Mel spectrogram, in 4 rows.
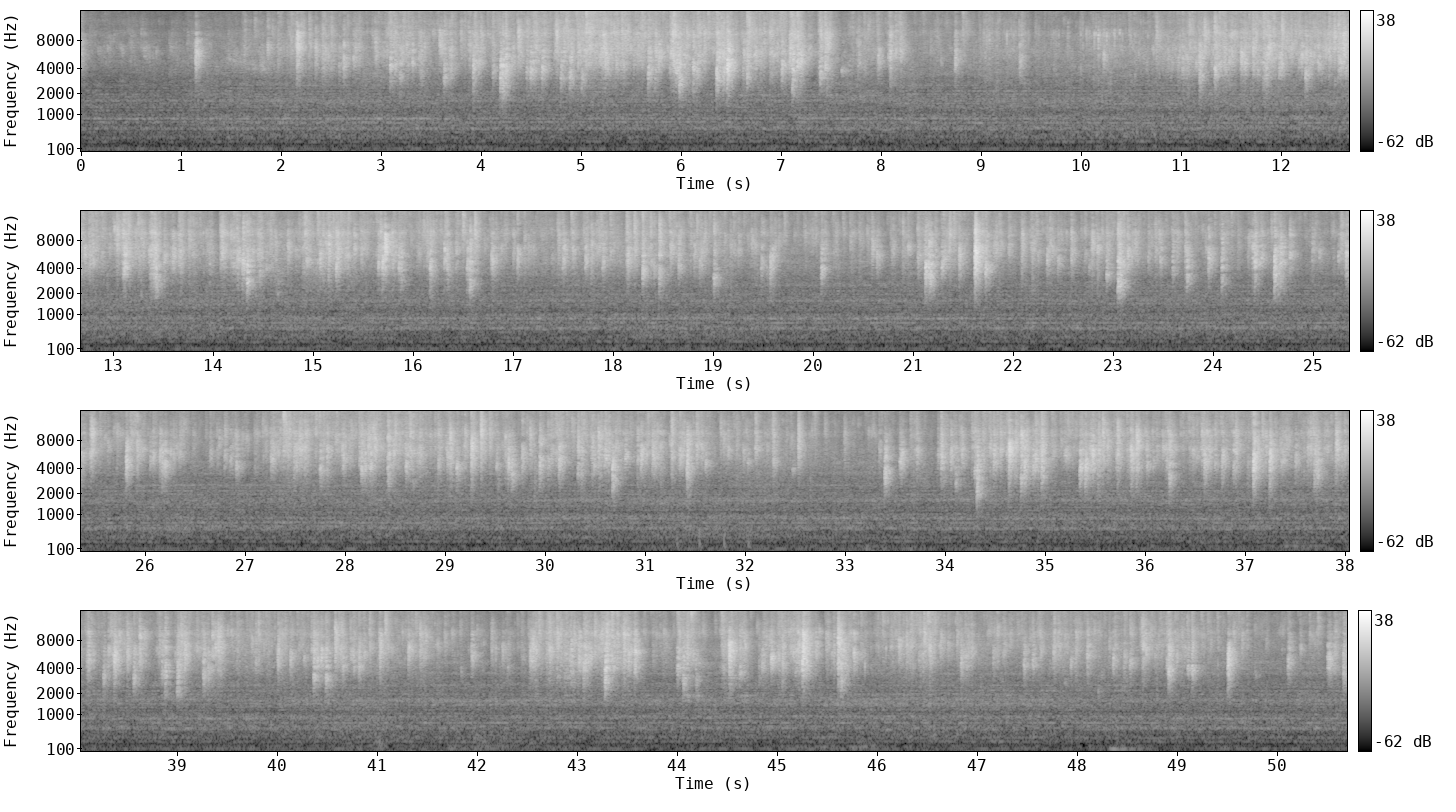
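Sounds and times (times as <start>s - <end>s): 
water rinsing out shampoo: 1.2s - 20.5s, 21.3s - 50.6s.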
